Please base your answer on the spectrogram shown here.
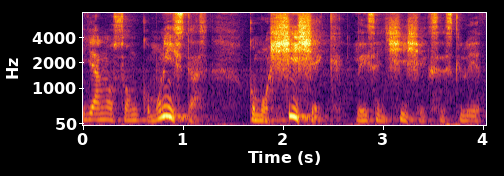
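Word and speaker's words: Žižek: no son disque ya no son comunistas como shishe le dicen shishe se escribe tiek entonces shish aparece edita un libro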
